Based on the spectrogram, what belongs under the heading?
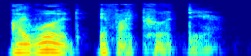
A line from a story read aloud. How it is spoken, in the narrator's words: he said gently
